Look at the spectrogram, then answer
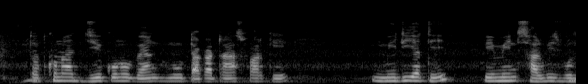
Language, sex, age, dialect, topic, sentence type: Bengali, male, 18-24, Western, banking, statement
